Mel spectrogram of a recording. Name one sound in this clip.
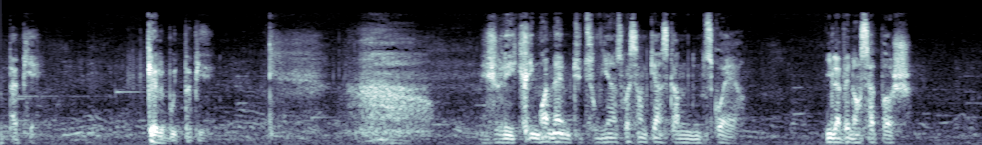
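A man speaks close by in a low, urgent voice.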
